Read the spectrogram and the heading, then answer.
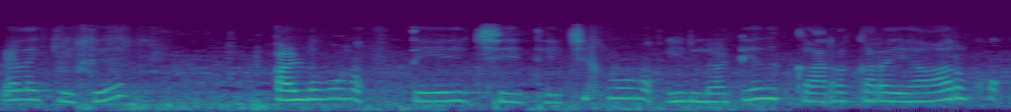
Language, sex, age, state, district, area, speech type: Tamil, female, 45-60, Tamil Nadu, Perambalur, rural, spontaneous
